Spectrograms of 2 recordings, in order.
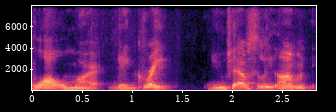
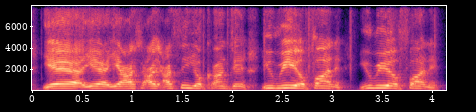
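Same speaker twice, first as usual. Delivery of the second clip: louder, higher mock brush-off; imitated dismissive host; 4 semitones higher, 7 dB louder than usual. Host brushing off the speaker, mock dismissive. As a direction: toss off the compliment back half-heartedly. Host's dismissive reply voiced.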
